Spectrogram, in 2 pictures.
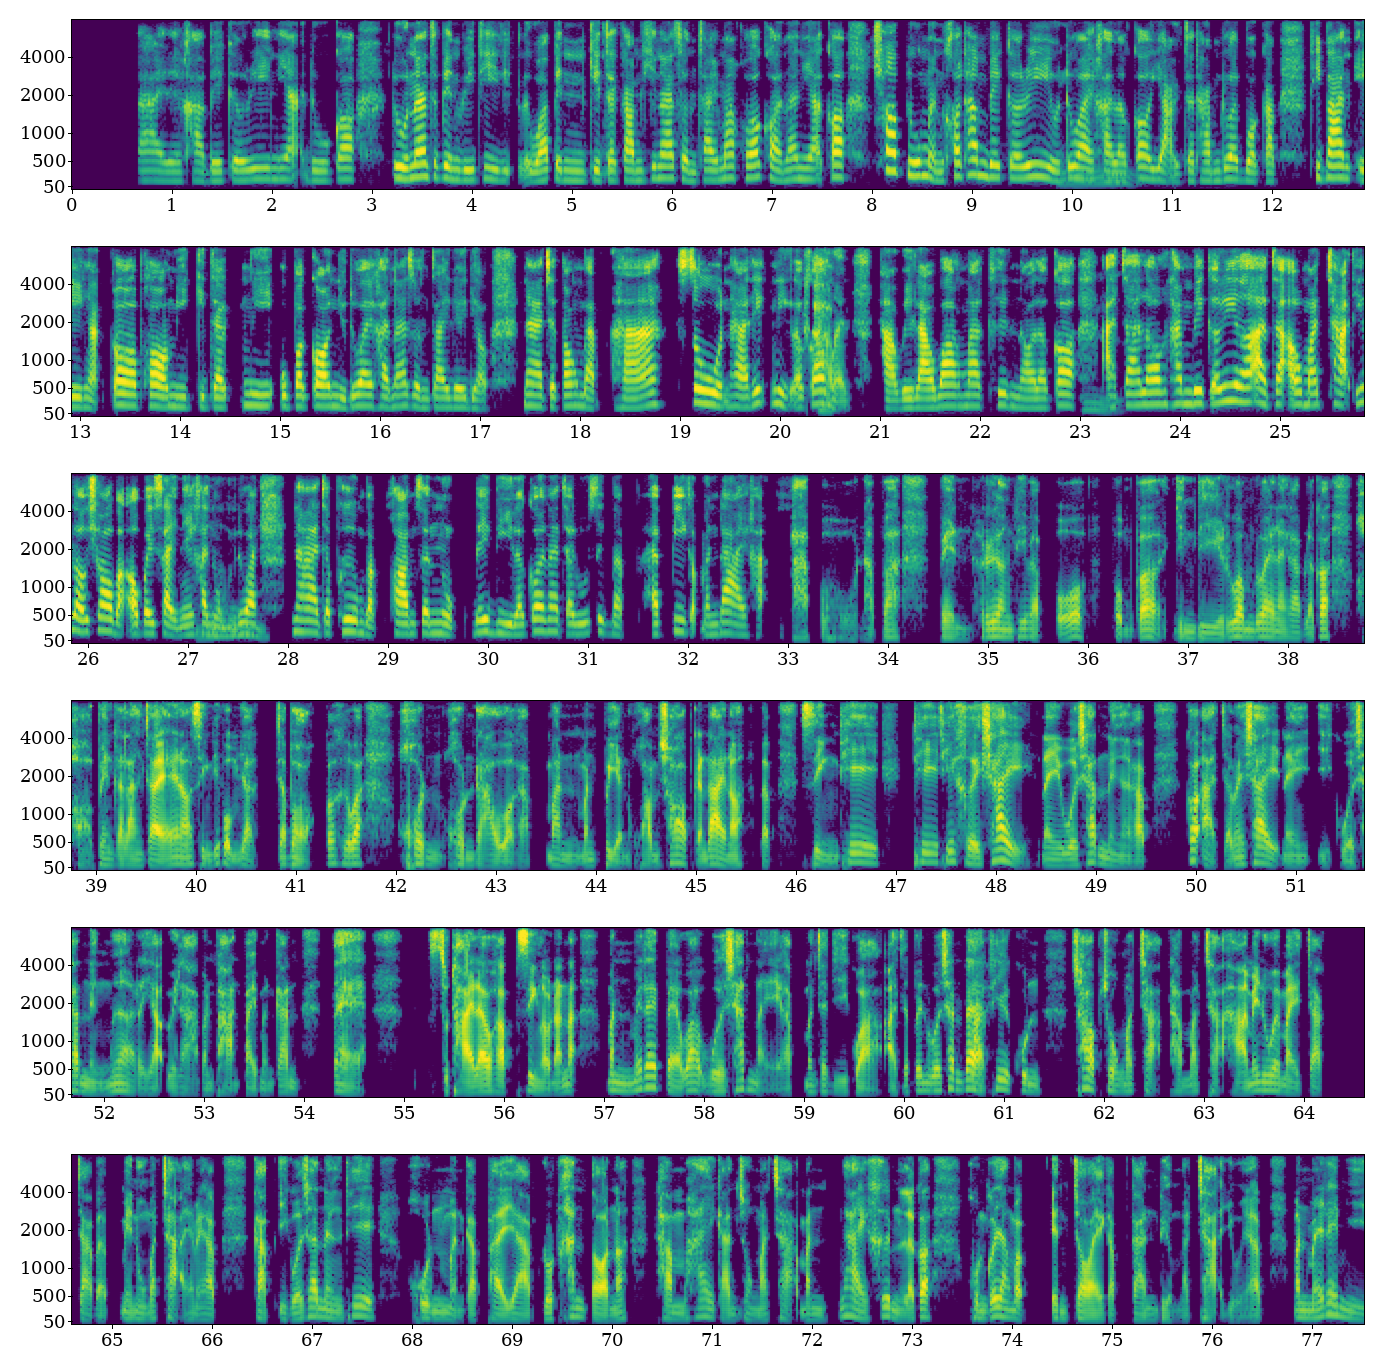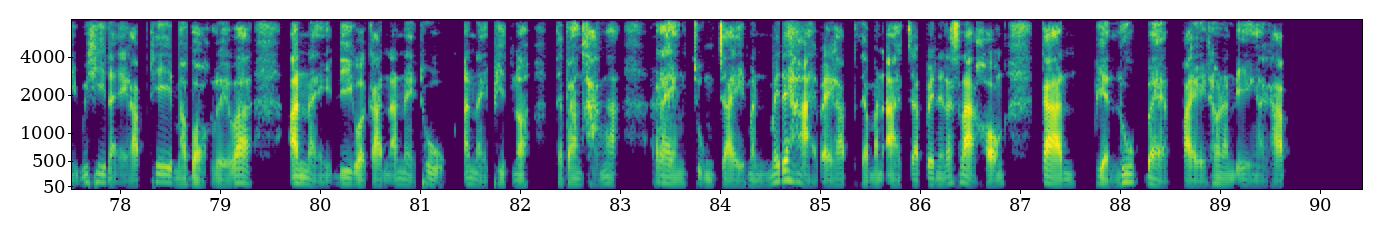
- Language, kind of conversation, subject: Thai, advice, ฉันเริ่มหมดแรงจูงใจที่จะทำสิ่งที่เคยชอบ ควรเริ่มทำอะไรได้บ้าง?
- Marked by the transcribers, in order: none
